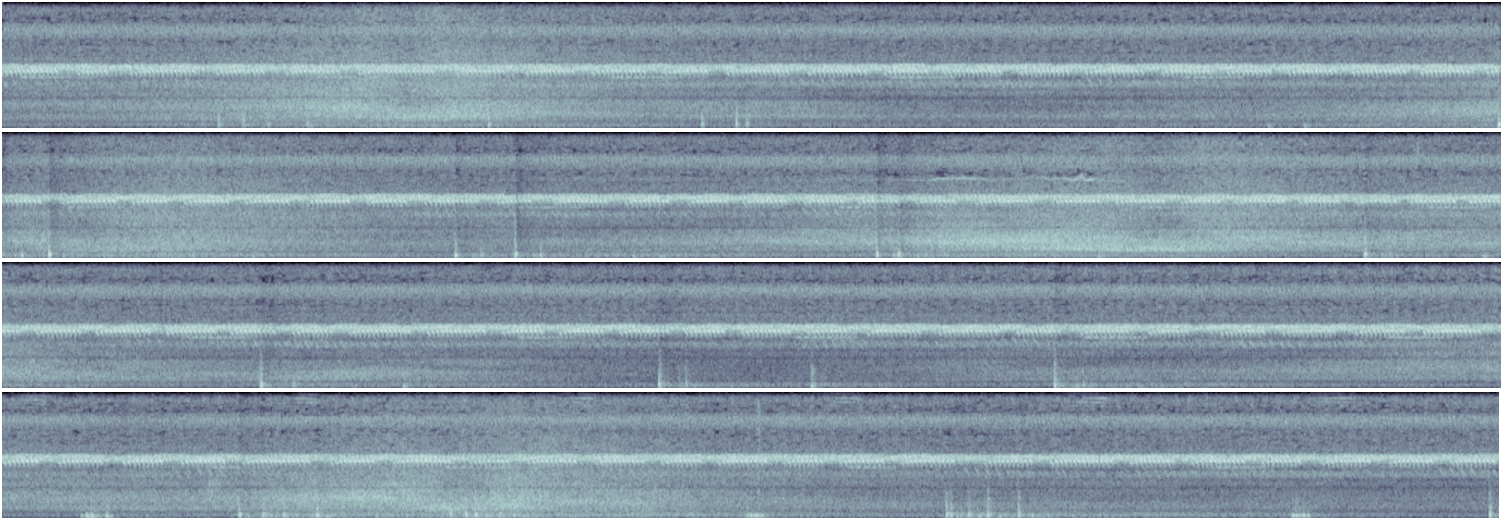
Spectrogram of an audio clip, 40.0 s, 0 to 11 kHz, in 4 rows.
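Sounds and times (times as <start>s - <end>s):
fireworks bangs: 0.0s - 6.2s, 7.0s - 39.9s
hissy crackle of fireworks: 0.0s - 39.9s
high insect chirring: 11.3s - 39.9s.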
